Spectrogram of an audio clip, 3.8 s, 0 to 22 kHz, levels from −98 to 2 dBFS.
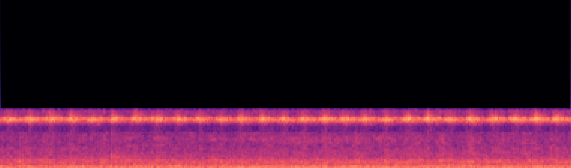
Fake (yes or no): yes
